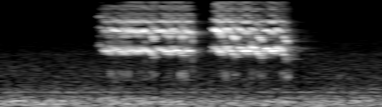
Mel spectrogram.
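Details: Pet budgerigars in a multi-bird household, opaline violet, lutino and opaline light green, chain play; two harsh, grating bursts back to back, each about half a second, then silence.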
